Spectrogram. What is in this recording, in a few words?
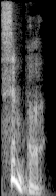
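"simper", British English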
